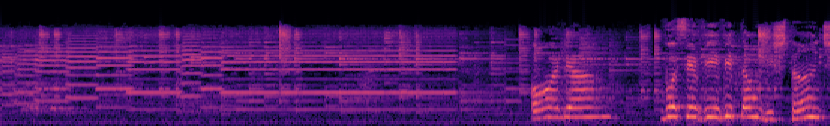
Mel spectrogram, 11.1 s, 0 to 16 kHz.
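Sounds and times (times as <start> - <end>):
instrumental karaoke backing track: 0.0 - 11.0.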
